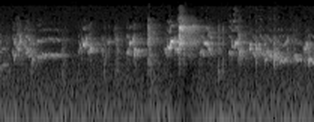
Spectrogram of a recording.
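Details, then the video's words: Pet budgerigar giving a short run of scratchy chirps and a few high squeaky notes, softer at first and then louder. "BUDGIE CHIRPING SOUNDS"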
